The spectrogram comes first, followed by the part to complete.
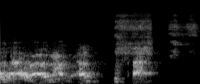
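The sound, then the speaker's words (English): A dog barks and whines in a short burst of vocalizations, with a couple of sharper yips near the end. “And my dog agrees with that yep.”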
